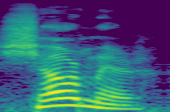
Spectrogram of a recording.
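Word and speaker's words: Schwärmer: Y Lutero los llamó de una manera muy interesante, como es una palabra alemana, ¿verdad?, que se pronuncia de la siguiente manera, sharmer o que quiere decir extremistas de ojos salvajes, ¿no?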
